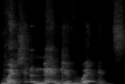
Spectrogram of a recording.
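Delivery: slow TV commercial announcer delivery. Urging someone to read a line like an ad, the speaker demos a commercial voice. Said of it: "Like use a commercial voice".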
